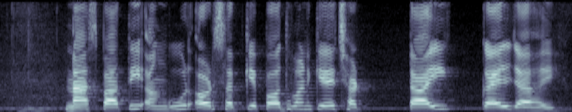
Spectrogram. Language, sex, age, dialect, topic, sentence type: Magahi, female, 31-35, Western, agriculture, statement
